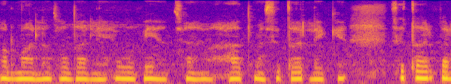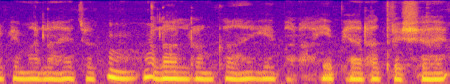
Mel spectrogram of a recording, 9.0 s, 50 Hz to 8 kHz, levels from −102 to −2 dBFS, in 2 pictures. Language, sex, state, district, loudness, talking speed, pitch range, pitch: Hindi, female, Bihar, Muzaffarpur, -16 LUFS, 195 wpm, 170-185 Hz, 175 Hz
